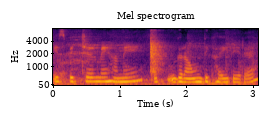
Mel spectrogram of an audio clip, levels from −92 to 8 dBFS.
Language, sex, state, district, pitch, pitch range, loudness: Hindi, female, Chhattisgarh, Rajnandgaon, 200 Hz, 185-215 Hz, -15 LUFS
